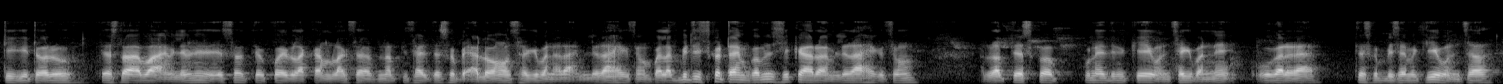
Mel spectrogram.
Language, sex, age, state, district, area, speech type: Nepali, male, 60+, West Bengal, Darjeeling, rural, spontaneous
